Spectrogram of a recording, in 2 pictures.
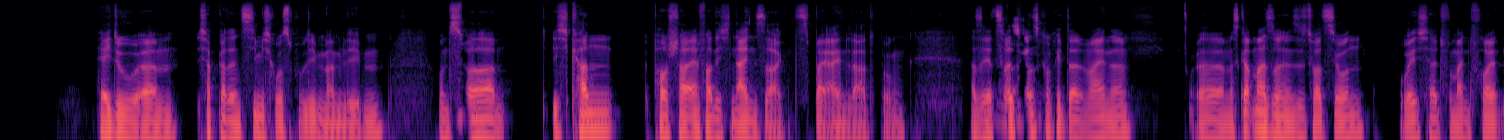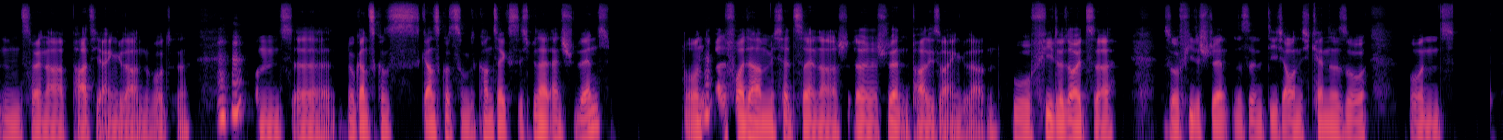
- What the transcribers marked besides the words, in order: none
- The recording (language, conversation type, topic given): German, advice, Wie kann ich höflich Nein zu Einladungen sagen, ohne Schuldgefühle zu haben?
